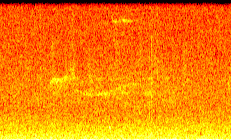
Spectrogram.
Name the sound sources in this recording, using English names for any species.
Eastern Wood-Pewee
